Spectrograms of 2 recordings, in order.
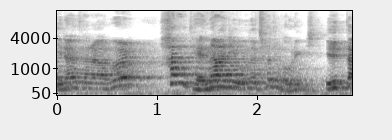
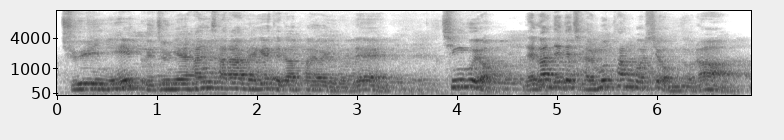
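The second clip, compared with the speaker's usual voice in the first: steady, lower-pitched Bible reading; measured read-aloud of scripture; 4 semitones lower than usual. Real, not acted. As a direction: read the verse out evenly with the congregation. Leads congregation reading scripture.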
